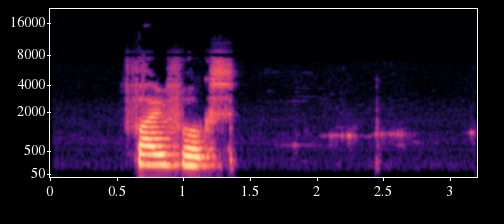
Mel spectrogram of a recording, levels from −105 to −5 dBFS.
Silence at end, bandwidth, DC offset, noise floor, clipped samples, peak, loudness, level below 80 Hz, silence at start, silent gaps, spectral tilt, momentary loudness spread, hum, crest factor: 1.85 s; 7.8 kHz; under 0.1%; -77 dBFS; under 0.1%; -2 dBFS; -16 LUFS; -72 dBFS; 0.65 s; none; -6 dB/octave; 16 LU; none; 18 dB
